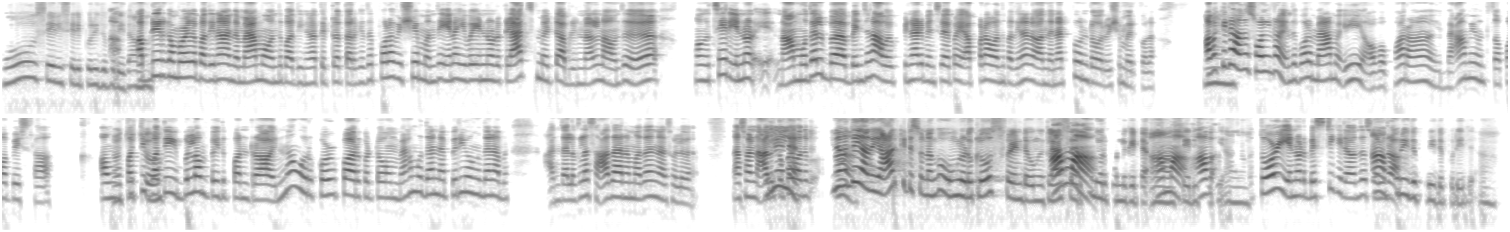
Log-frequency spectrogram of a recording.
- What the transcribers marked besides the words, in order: drawn out: "ஓ!"; in English: "கிளாஸ்மெட்டு"; in English: "குளோஸ் ஃபிரெண்ட்டு"; in English: "பெஸ்டி"; drawn out: "புரியுது, புரியுது, புரியுது"
- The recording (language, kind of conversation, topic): Tamil, podcast, ஒரு நட்பில் ஏற்பட்ட பிரச்சனையை நீங்கள் எவ்வாறு கையாள்ந்தீர்கள்?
